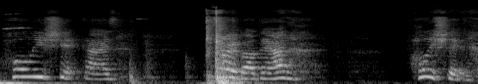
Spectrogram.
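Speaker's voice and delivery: out of breath, winded. Returning after chasing the garbage truck down the street, out of breath. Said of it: "I'm fucking winded".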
